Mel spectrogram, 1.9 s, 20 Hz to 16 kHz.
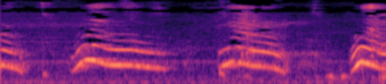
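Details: Dobermann puppies of a spring 2022 litter whining while feeding from their mother indoors: three rising-then-falling squealing whimpers, each under half a second, repeated roughly every 0.7 seconds over faint rustling.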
